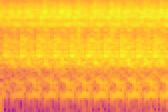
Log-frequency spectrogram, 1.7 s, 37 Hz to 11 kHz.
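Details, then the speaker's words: 2003 Volvo XC90 D5 diesel during an injector leak-off test: a lumpy idle with a steady knock about six times a second and an uneven beat. Cylinder 4's leak-off bottle fills immediately, showing a leaking number-four injector. "Well, I've got a Misfire. It's not the best starts."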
